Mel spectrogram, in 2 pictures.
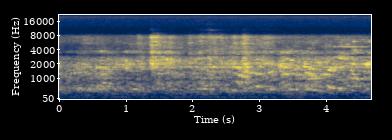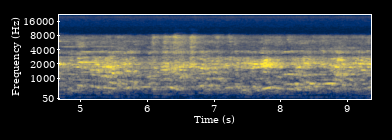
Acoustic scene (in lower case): crowded indoor space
